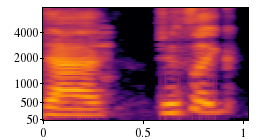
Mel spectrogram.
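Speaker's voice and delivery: usual speaking voice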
